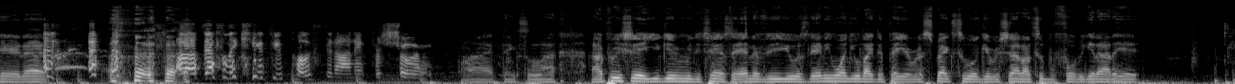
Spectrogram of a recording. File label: Radio Shoutout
